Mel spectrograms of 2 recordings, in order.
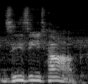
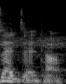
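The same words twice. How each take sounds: First: The letters are said as zee, zee. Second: The letters are said as zed, zed.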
